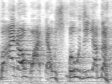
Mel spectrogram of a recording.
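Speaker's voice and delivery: play-acted, loud, angry screaming. Retelling a street scene watched from the front stoop: imitating someone screaming. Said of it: "she starts screaming at him".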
